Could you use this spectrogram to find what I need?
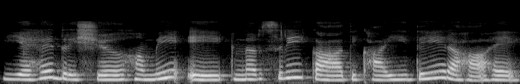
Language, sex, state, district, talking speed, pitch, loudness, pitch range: Hindi, male, Punjab, Fazilka, 115 wpm, 225 Hz, -14 LUFS, 215-245 Hz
